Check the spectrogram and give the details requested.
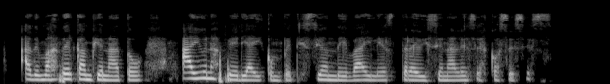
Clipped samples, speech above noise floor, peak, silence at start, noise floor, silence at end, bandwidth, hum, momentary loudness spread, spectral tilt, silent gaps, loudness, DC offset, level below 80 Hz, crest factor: under 0.1%; 70 dB; -2 dBFS; 0.25 s; -89 dBFS; 0.6 s; 11.5 kHz; none; 11 LU; -6 dB/octave; none; -19 LUFS; under 0.1%; -66 dBFS; 18 dB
